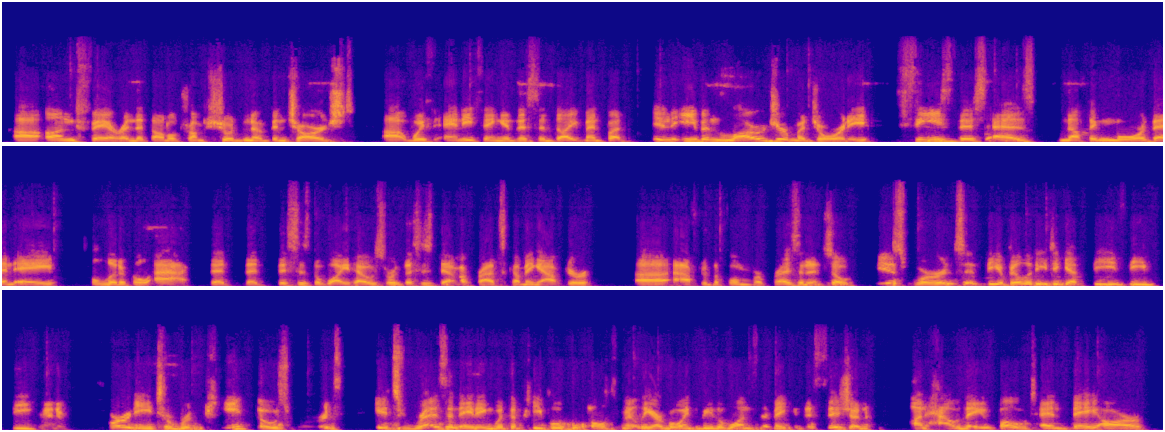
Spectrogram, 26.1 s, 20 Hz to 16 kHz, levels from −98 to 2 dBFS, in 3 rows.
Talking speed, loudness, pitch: 205 wpm, -20 LUFS, 140 Hz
